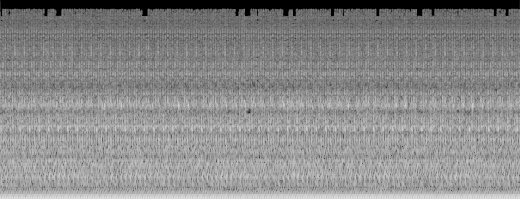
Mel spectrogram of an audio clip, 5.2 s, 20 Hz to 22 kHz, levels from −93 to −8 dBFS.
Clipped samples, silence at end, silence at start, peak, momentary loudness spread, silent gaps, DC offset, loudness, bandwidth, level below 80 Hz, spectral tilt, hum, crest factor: under 0.1%; 0 s; 0 s; -6 dBFS; 0 LU; none; under 0.1%; -19 LUFS; 19 kHz; -24 dBFS; -3 dB/octave; none; 14 dB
